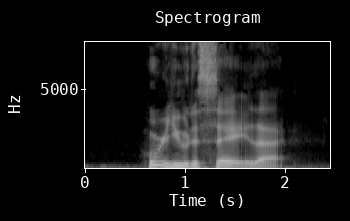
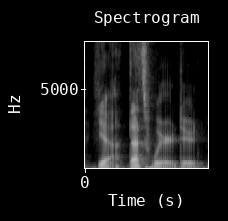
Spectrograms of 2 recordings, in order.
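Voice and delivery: normal talking voice

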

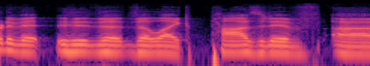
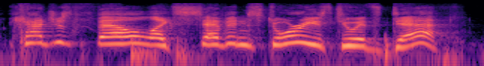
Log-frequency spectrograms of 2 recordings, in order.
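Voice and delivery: disgusted laughter; 9 semitones higher than usual. Real, not acted. Recounting the video in shock.

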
